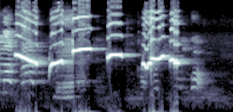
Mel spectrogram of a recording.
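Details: Oriental magpie-robin (kacer) in continuous whistled song, a fast string of descending and rising slurred notes with a long steady whistle near the middle, strongly phrased and varied.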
